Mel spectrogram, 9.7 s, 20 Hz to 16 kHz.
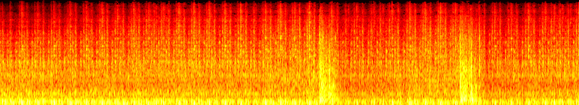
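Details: Craftsman push mower with a Briggs & Stratton 550EX engine, stored all winter, started on fresh gas; runs unevenly, missing beats and sagging. Carburetor needle suspected stuck, with gas dripping. Engine sputtering.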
